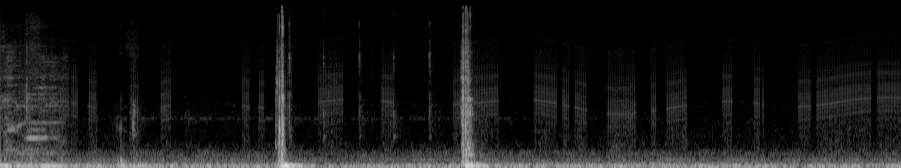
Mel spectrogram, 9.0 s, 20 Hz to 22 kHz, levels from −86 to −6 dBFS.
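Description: Computer activity noise runs through the whole clip, a buzzing, chirping pulse at around 70 times a second, roughly 25 dB below the sounds. Changing load on the computer shifts the audio circuit's shared ground, so the noise follows the machine's activity rather than the recorded sounds.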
